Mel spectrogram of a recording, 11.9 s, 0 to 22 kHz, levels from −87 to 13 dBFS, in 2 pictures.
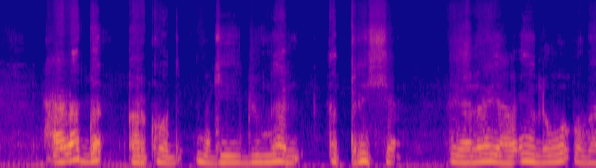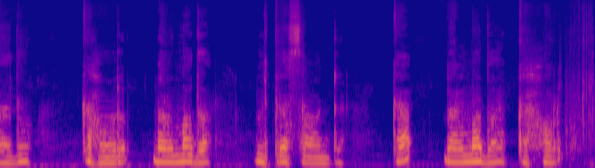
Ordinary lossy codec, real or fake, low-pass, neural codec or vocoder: none; fake; none; codec, 44.1 kHz, 3.4 kbps, Pupu-Codec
